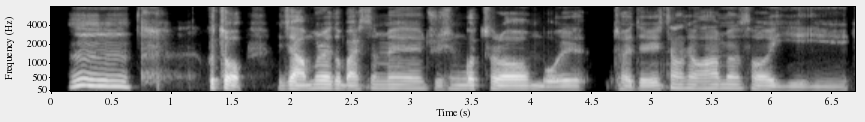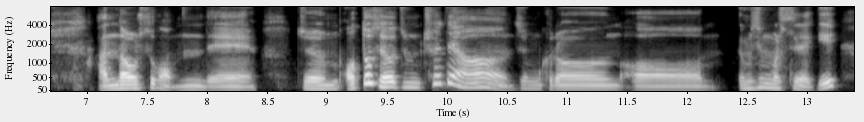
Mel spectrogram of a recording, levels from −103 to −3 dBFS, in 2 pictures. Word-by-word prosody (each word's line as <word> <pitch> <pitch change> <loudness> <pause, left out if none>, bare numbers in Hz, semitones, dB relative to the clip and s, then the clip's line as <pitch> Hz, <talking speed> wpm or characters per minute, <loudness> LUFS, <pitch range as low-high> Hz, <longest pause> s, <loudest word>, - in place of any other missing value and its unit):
음음. 200 -3 +2 0.6
그쵸. - - +6 0.3
이제 110 +3 +3
아무래도 125 +3 +3
말씀해 125 +2 -3
주신 115 +1 -10
것처럼 110 -2 +3
뭐 95 0 -2
일 100 0 -2 0.3
저희들 100 - -4
일상생활 125 +2 -3
하면서 125 -4 -2
이 90 -1 -11 0.4
안 105 +2 +1
나올 130 +1 +8
수가 140 +1 -3
없는데 95 -2 -3 0.3
좀 120 -1 0
어떠세요? 230 - +6
좀 160 -2 -7
최대한 160 - +1
좀 120 +1 -13
그런 110 -1 -2
어 95 -1 -3 0.3
음식물 130 +2 -5
쓰레기 125 - -1
115 Hz, 260 characters per minute, -22 LUFS, 100-130 Hz, 0.6 s, 나올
